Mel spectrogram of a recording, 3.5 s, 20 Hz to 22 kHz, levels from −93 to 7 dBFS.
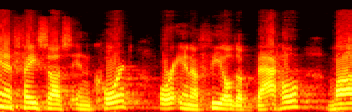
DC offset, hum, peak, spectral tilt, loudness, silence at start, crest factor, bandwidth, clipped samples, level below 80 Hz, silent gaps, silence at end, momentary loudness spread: under 0.1%; none; -2 dBFS; -6.5 dB/octave; -14 LUFS; 0 s; 12 dB; 14.5 kHz; under 0.1%; -56 dBFS; none; 0 s; 6 LU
